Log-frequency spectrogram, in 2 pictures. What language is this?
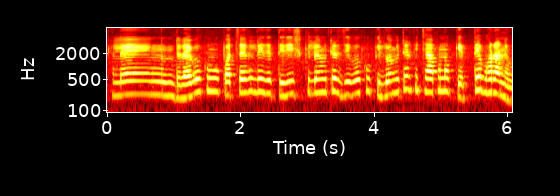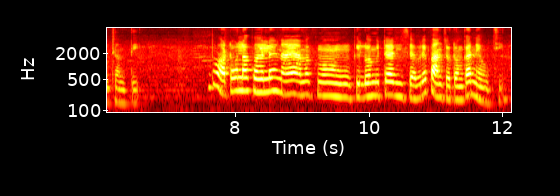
Odia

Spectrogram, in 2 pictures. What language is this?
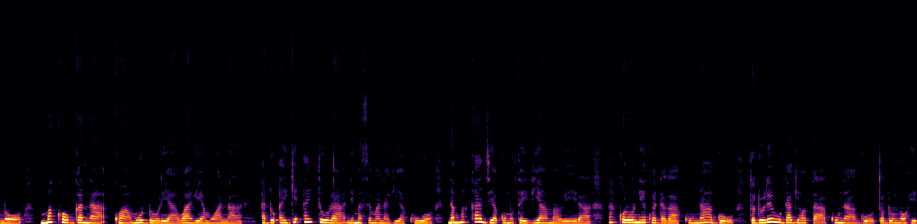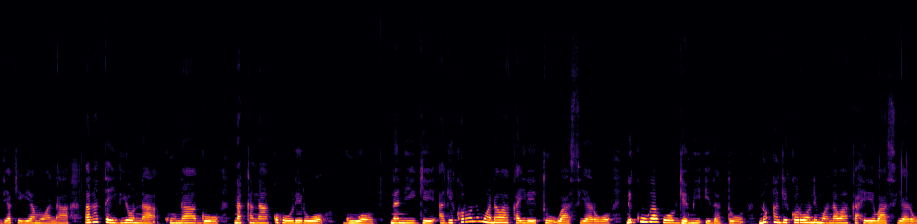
Kikuyu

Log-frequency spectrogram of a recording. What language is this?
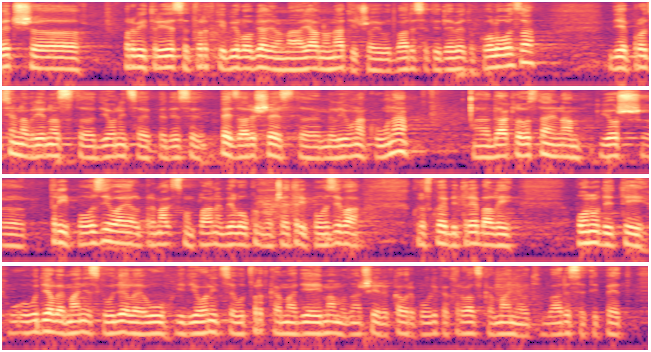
Croatian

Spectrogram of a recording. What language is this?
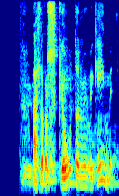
Icelandic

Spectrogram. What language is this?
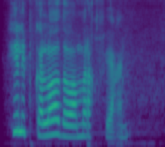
Somali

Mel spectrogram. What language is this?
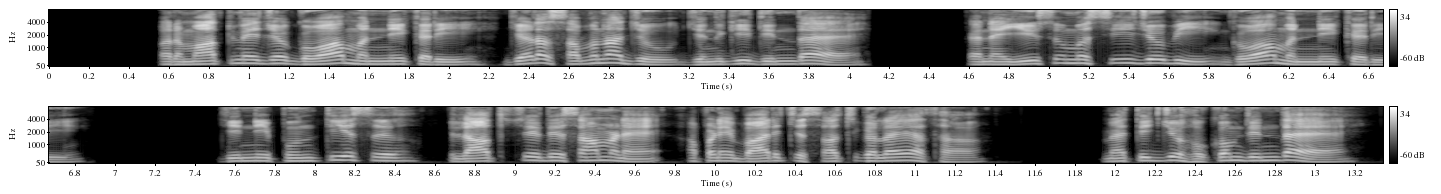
Kangri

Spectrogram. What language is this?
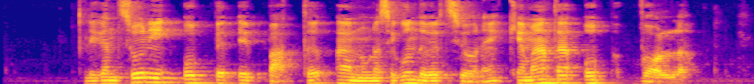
Italian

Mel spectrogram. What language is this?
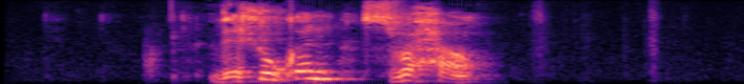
Kabyle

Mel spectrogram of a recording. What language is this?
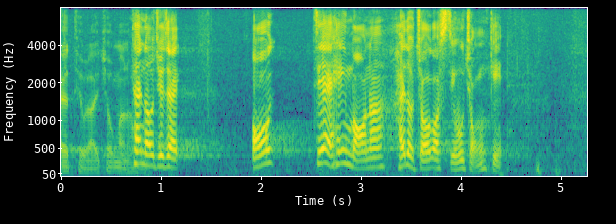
Cantonese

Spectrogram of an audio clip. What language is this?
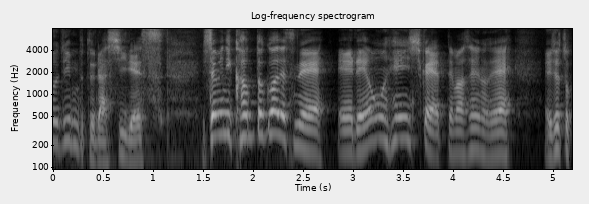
Japanese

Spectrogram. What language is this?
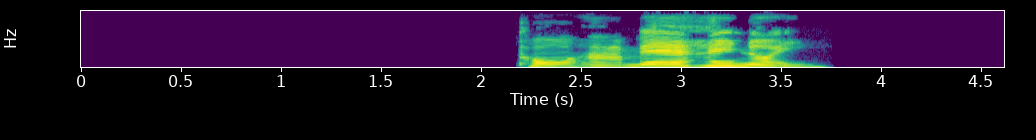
Thai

